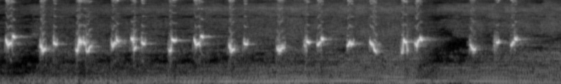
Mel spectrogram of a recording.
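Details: Bubbly, slurred chirps from a female yellow-vented bulbul in breeding condition calling a male, given in quick bursts with short gaps, over a steady low background rumble.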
